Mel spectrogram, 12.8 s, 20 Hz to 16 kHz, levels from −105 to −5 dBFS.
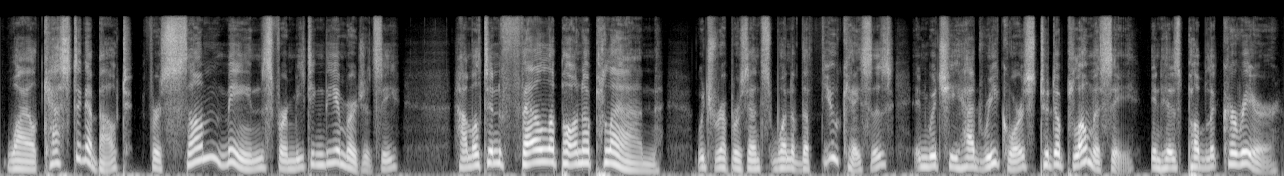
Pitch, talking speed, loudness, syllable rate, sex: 160 Hz, 155 wpm, -19 LUFS, 4.8 syllables/s, male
